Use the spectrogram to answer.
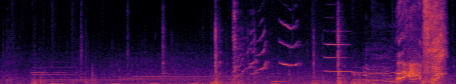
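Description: An old wardrobe door is opened, with a series of squeaky, wavering creak tones and short chirping sweeps, ending in a loud rushing burst.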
